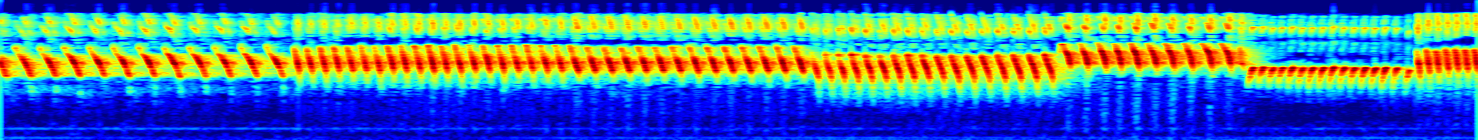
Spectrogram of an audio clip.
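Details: Male canary in full excited song, a continuous loud rattling trill that shifts pitch several times, dropping lower, then jumping higher, with fast even pulses throughout and no pauses.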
